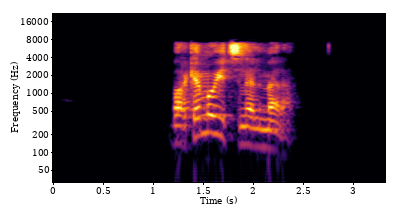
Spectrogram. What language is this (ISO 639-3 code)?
kab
